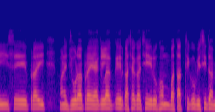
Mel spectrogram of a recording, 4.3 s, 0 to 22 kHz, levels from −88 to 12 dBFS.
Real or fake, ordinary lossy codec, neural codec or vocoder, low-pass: real; none; none; 7.2 kHz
